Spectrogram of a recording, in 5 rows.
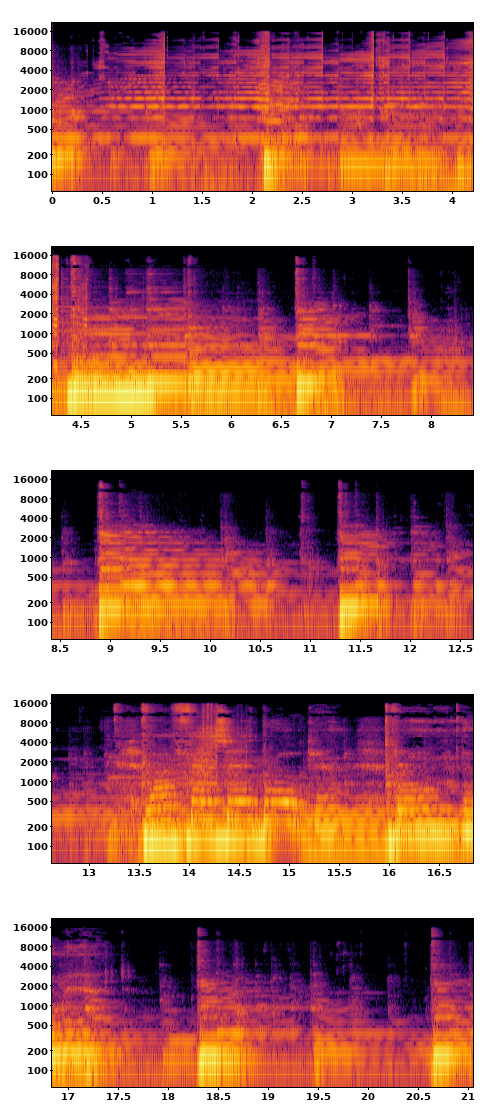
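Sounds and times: low bass notes: 0.0s - 10.8s
picked guitar chords: 0.0s - 21.0s.

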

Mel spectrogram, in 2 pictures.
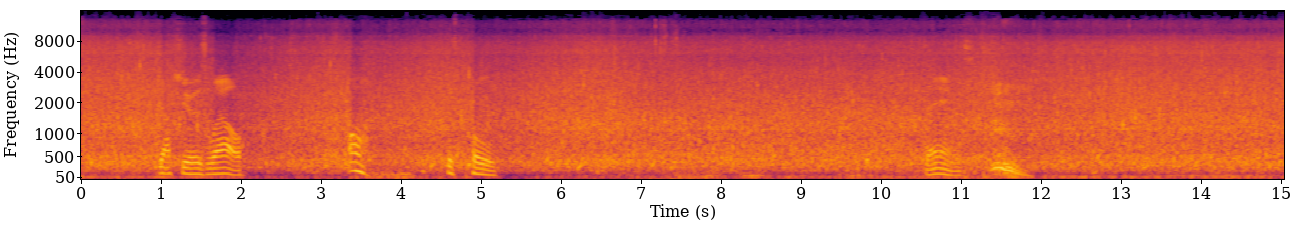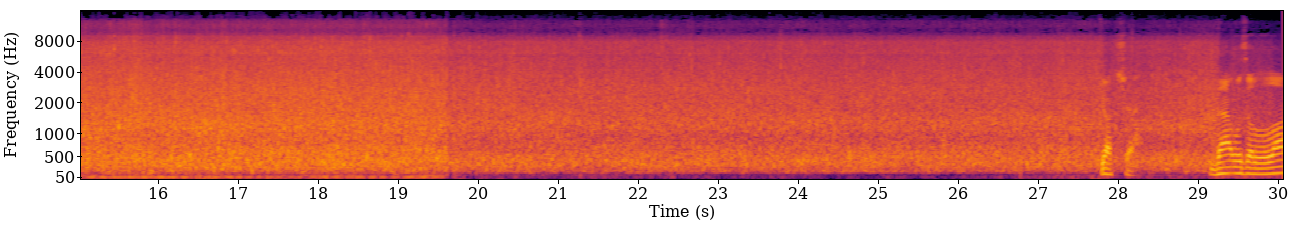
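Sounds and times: stream rushing over stones: 0.0s - 30.0s.

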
